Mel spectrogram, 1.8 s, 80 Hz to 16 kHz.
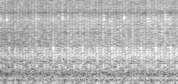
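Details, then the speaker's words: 1983 Mercedes 300D OM617 turbo diesel at idle: a loose, light clatter rides over the usual knock and sounds external, not internal; owner suspects the AC and a visibly loose belt. "now there is something that's a little bit loose and clattery in here I almost think it's the AC"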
